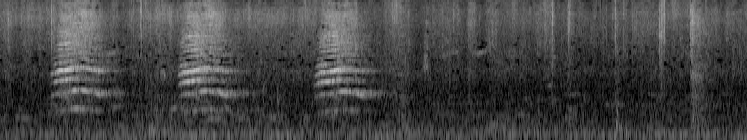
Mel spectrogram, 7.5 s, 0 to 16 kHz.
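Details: Screams of a displaying peacock during its dance: three loud, nasal, wailing cries repeated about every 1.3 seconds, each bending downward, followed by a quieter stretch with a few faint background sounds.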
